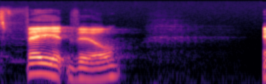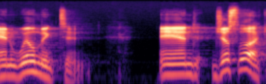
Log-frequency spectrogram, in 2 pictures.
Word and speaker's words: Fayetteville: Thanks for correcting me. I pronounced it Fayetteville. I guess it's Fayetteville.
